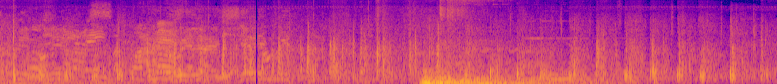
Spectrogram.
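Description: Footsteps tread steadily on stone and gravel.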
